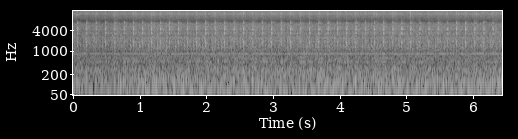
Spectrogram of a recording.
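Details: 1951 Chevy truck engine at steady idle after starting, with a light, fast clickety lifter tick on top; better than before, but number 4 intake and number 2 exhaust are still noisy while number 2 intake seems okay; owner plans to tweak those two.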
